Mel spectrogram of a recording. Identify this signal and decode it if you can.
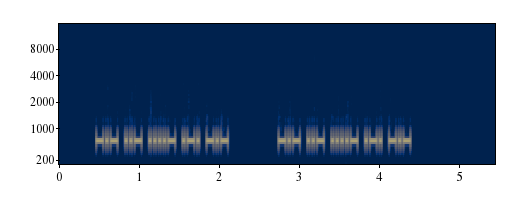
Morse code, heard as a keyed tone, about 40 wpm, 700 Hz. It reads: KU4RK KU4RK
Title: USA Call Signs - 5 Characters - Repeated 2x - 40wpm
